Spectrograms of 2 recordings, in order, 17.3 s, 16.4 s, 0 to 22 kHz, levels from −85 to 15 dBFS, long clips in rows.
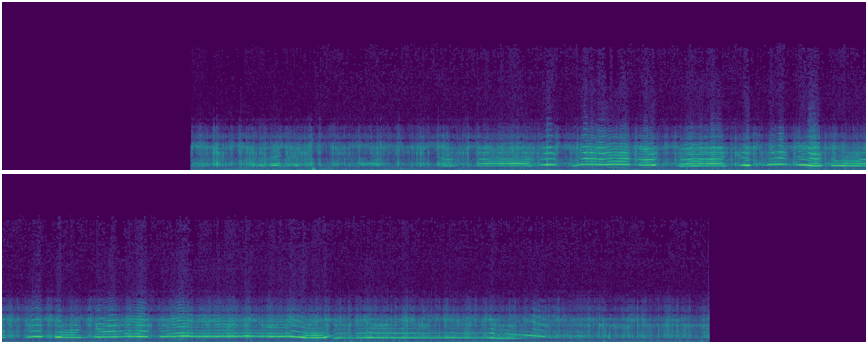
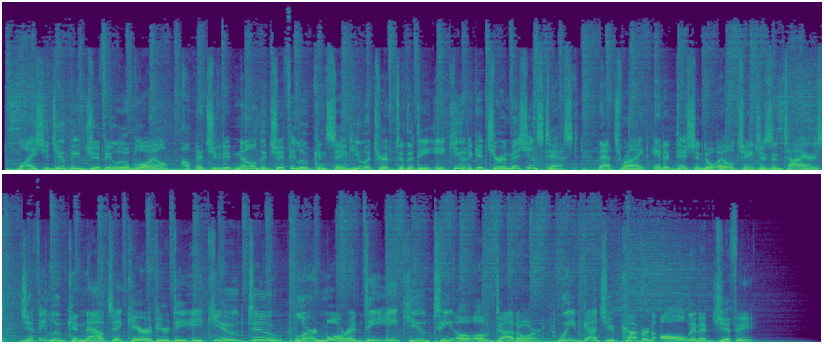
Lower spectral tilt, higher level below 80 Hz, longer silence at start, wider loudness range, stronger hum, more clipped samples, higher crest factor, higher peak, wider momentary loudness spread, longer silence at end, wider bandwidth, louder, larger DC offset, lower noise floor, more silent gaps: second, -3.5 dB/octave vs -5 dB/octave; second, -44 dBFS vs -28 dBFS; first, 1.9 s vs 0.05 s; first, 13 LU vs 1 LU; neither; neither; first, 18 dB vs 12 dB; about the same, -2 dBFS vs -2 dBFS; first, 18 LU vs 3 LU; first, 1.55 s vs 0.6 s; second, 7.2 kHz vs over 20 kHz; second, -18 LUFS vs -13 LUFS; neither; first, under -90 dBFS vs -45 dBFS; neither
